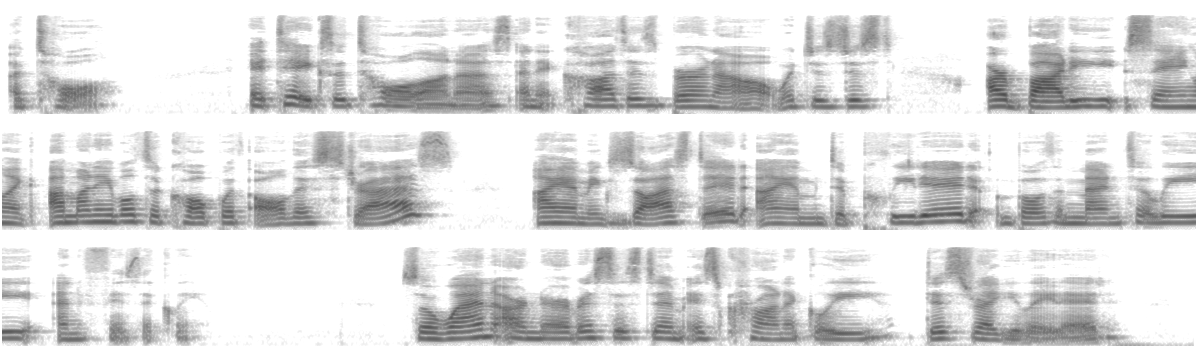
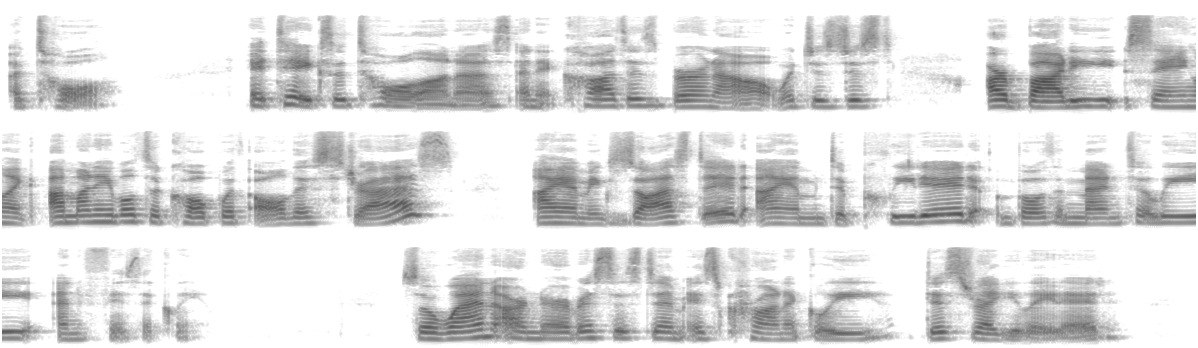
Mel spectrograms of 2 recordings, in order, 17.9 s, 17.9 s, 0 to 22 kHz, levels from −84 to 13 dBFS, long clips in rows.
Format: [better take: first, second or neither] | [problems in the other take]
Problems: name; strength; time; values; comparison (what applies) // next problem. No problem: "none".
first | thin; somewhat; fading below 350 Hz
